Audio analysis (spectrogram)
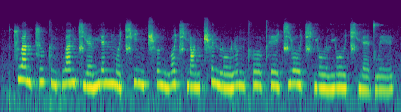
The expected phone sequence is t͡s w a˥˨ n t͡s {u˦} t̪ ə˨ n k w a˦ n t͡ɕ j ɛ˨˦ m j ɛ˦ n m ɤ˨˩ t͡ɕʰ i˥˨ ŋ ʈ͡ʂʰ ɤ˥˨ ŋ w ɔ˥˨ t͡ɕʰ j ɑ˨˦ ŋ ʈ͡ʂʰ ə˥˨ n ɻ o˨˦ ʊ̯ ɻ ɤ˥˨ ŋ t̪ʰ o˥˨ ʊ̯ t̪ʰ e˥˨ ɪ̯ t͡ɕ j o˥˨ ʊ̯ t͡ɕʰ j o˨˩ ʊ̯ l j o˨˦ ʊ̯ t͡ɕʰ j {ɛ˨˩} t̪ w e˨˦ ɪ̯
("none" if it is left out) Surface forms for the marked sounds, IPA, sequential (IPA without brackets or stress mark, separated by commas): u˦, ɛ˨˩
